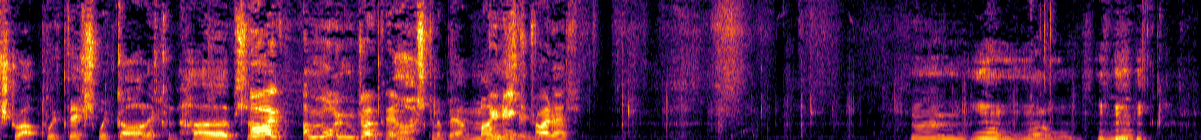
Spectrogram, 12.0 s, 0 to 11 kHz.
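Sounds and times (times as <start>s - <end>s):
faint cracker chewing: 5.7s - 12.0s.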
